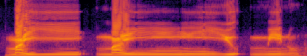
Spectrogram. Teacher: Kemudian may yu'minu, nun sukun ketemu dengan ya. Hukum bacanya adalah idgham bigunnah. Idgham bigunnah, dibaca dengun ya. May yu'minu ya.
